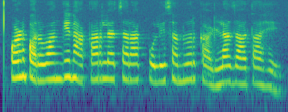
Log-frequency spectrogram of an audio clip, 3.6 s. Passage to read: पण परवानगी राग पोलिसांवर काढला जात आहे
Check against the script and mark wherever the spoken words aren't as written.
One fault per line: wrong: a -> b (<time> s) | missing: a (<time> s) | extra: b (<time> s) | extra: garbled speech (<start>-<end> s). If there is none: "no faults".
extra: नाकारल्याचा (0.9 s)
